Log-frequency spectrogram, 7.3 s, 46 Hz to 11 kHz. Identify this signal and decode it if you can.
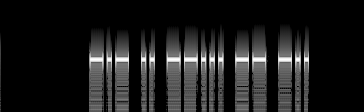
Morse code, heard as a keyed tone, about 14 wpm, 600 Hz. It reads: KI7MD
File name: Callsigns-14wpm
